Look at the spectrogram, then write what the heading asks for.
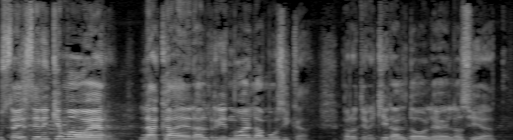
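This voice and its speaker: With noticeable background noise in the mix, a man's fairly quick speech shows ordinary pitch variation. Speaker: podcast host. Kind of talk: live show hosting. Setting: stage with audience.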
